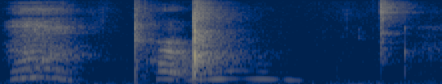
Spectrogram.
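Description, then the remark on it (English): One sharp, bright hand clap cuts in over a stretch of excited talking; a voice keeps going around the single crisp smack. “I don't know why I clapped.”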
